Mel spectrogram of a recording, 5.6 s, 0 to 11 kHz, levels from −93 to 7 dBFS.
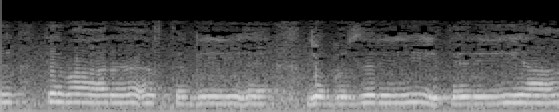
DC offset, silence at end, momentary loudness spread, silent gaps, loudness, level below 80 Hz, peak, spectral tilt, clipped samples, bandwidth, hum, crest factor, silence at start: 2%; 0 s; 6 LU; none; -16 LUFS; -40 dBFS; -2 dBFS; -10.5 dB/octave; under 0.1%; 6 kHz; none; 12 dB; 0 s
